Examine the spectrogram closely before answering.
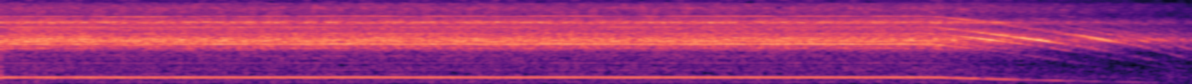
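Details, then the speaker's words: Ingersoll Rand impact gun after owner maintenance (cleaning, lubricating, adjusting); before, it sounded funny with lots of mechanical noise and stopped stopping on release; now a steady high whine at constant speed, spinning down smoothly: normal free run. "It definitely sounds different now that I did that. It used to sound like there was a lot of mechanical stuff going on. Now it sounds like there's a lot of smoothness in there."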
